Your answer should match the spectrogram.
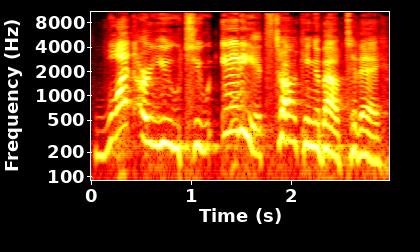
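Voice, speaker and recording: An actress playing a bitter, sharp-tongued office manager in a stage comedy. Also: female voice, on the high side, very animated, moderate pace. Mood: sarcastic. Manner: snappy, sarcastic.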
